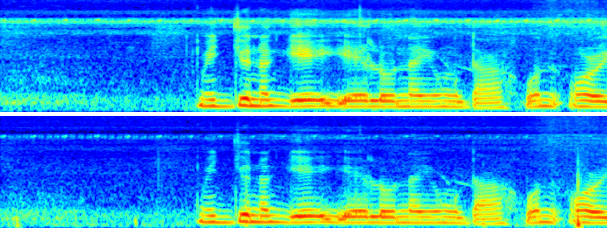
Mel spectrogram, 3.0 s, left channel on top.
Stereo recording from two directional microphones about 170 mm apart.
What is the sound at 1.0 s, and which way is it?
Speech, 15° left (ahead or behind).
